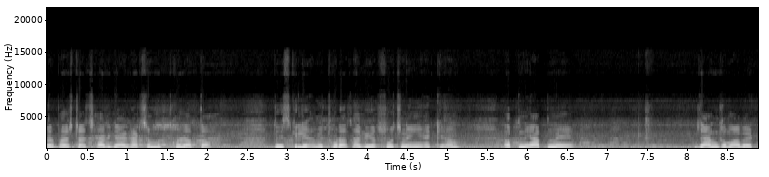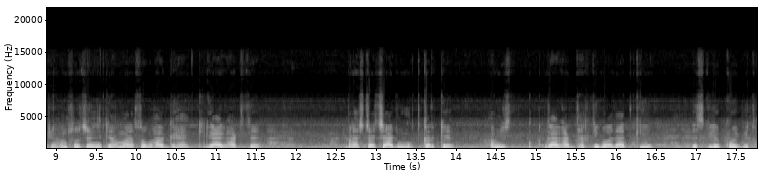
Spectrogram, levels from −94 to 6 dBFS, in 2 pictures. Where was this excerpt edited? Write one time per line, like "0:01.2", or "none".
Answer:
none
